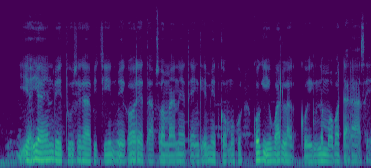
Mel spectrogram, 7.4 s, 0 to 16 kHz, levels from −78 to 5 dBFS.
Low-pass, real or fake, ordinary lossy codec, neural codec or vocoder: 14.4 kHz; fake; MP3, 96 kbps; vocoder, 44.1 kHz, 128 mel bands every 256 samples, BigVGAN v2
